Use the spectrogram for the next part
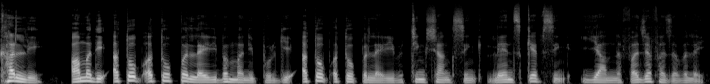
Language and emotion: Manipuri, neutral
